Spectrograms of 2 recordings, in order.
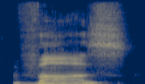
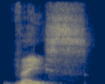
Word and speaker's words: vase: And in a modern British RP accent, we pronounce that S as Z, whereas in American English it's S, the unvoiced S.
